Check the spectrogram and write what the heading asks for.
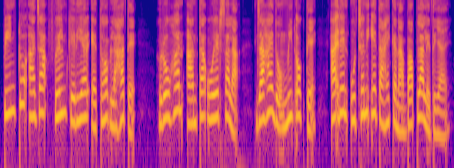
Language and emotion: Santali, neutral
